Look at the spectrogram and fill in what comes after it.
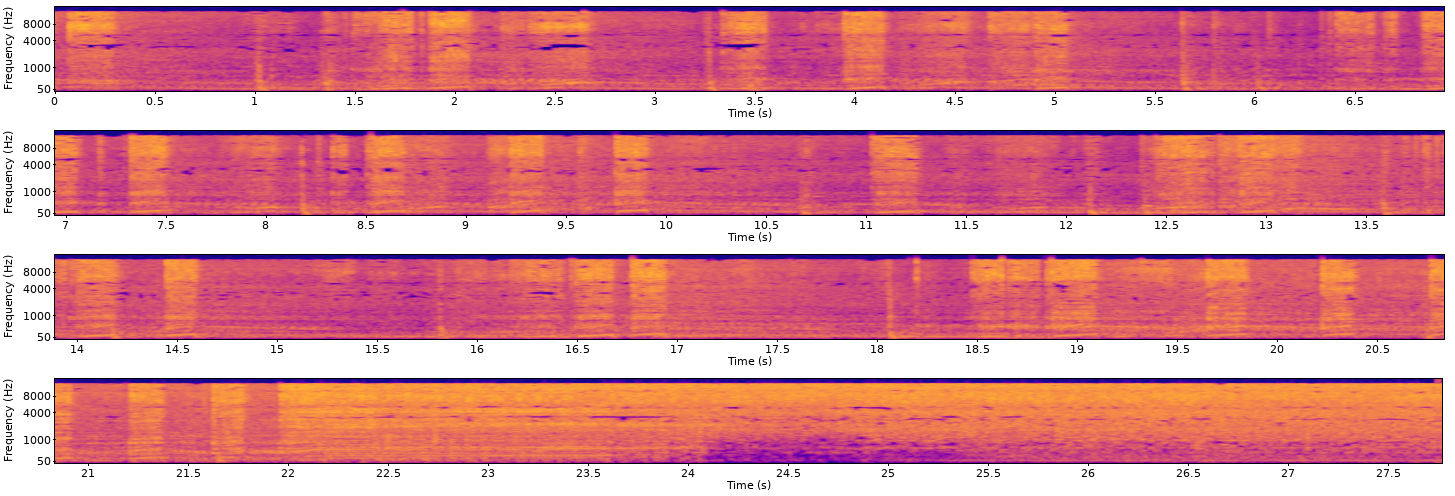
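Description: Chevrolet Opala drag car engine revved again and again through a short side-exit fender exhaust, with loud pops and cracks as the pipe spits flames. Near the end the engine holds a steady high rev for about two seconds, then the deep rumble falls away.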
